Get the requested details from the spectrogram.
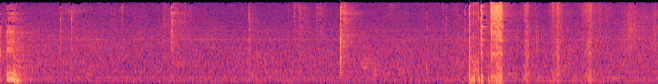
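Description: Metal bowls and utensils clink and clatter on a table.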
